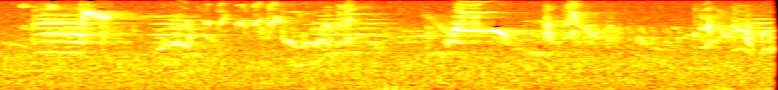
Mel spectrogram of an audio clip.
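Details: Male gray catbird singing in spring, a diverse song of short notes that often imitate other birds: squeaky, scratchy phrases and a thin high whistle, strung together with short gaps, somewhat distant.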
